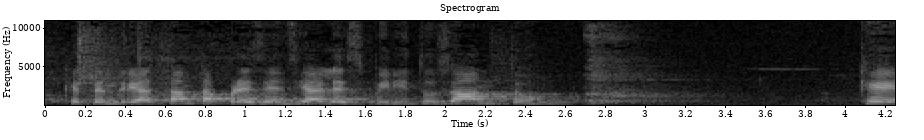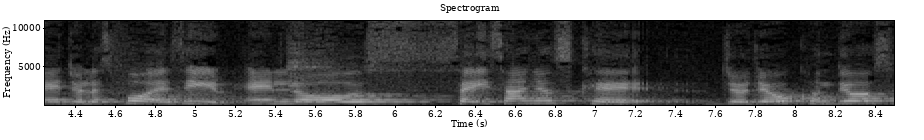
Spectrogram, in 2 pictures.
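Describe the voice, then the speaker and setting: A lay preacher delivers an earnest sermon, her slightly high voice bright and forceful. She keeps asking her listeners questions, and a long hall reverb trails her words.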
